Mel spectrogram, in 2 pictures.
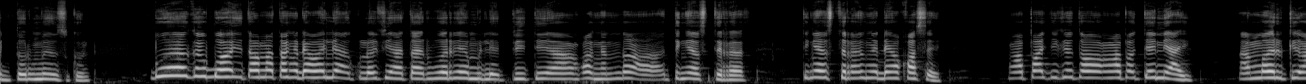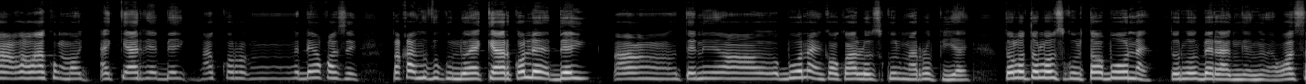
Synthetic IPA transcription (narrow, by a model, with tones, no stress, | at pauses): to˨ɾu˦me˦su˨ko˨l | bu˦ka˦bo˦i˦ta˦ma˦ta˦ŋɪ˦de˦wa˦la˦˨ku˨lo˦fi˦a˨ta˦ɾwo˦ɾe˦mu˨le˨pi˦te˦a˨ko˦ŋɪ˨n˦da˦˨tɪ˦ŋe˦stɪ˨ɾa˨˦s | tɪ˦ŋe˦stɪ˨ɾe˦sŋɪ˦de˦ko˦se˨ | ŋa˨pa˦d͡ʒi˦ke˦t̬o˦ŋa˦pa˦te˦ni˦a˨i˨ | a˨ma˦ɾki˦a˦kʊ˦mo˦a˨kɪ˦a˦ɾe˦be˦i˦ŋa˨kʊ˦ɾŋɪ˦dɛ˦kɔ˦s̬ɪ˨ | pa˦ka˦ŋi˦fu˦k̬u˨lo˨a˦ka˦ɾko˦le˦˨be˦i˦ | a˨te˦ni˦bʊ˦na˦˨kɔ˦˨ka˦lo˨sku˦lŋa˨ɾo˦pi˨ja˦i˦ | to˦lo˦t̬o˦lo˦sku˦lto˦bʊ˦na˨i˨to˦ɾwo˦be˦ɾa˨ŋe˨ŋi˨na˨wa˦s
